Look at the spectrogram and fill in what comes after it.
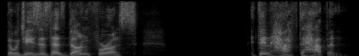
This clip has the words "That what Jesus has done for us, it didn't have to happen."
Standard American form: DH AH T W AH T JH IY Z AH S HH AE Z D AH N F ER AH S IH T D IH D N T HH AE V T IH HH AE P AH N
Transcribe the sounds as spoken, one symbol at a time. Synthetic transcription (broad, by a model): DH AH T W AH T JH IY Z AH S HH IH Z D AH N F ER AH S IH T D IH D N T HH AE F T IH HH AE P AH N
